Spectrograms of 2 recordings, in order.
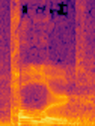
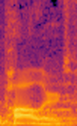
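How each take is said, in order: First: "pollard" with a long O, as in "pole"; British pronunciation. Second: Said in the usual way. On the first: Retold or imitated. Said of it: "My British friends ... when they say". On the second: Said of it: "instead of pollard".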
